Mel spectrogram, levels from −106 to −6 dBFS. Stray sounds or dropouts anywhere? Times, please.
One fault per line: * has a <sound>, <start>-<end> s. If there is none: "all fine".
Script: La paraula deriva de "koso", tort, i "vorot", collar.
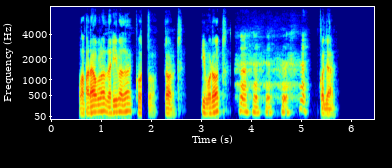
* has a dropout, 1.8-1.9 s
* has a laugh, 3.7-5.2 s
